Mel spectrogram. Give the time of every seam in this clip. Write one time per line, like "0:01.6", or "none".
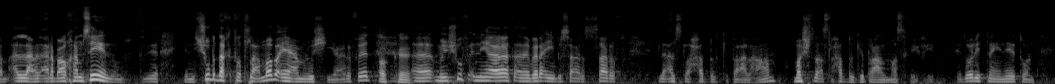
0:06.7
0:07.8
